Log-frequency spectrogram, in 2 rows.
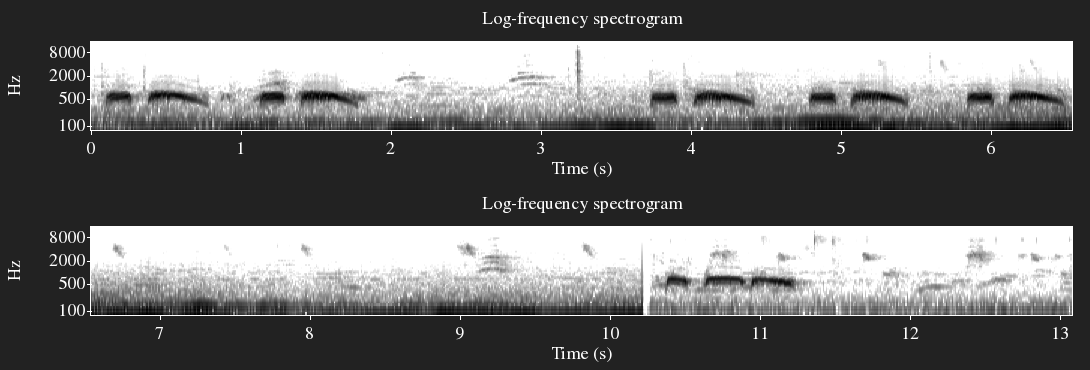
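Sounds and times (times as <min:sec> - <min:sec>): dove cooing: 0:00.0 - 0:07.1, 0:10.3 - 0:11.4.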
